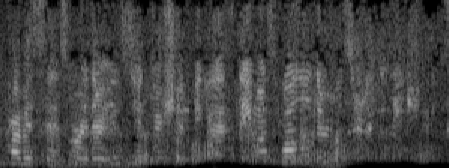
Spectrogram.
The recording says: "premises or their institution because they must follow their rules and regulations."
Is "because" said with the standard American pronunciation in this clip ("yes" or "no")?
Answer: yes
